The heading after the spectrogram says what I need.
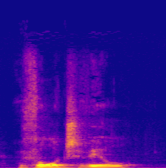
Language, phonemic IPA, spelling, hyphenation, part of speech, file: Dutch, /ˈvɔlks.ʋɪl/, volkswil, volks‧wil, noun, Nl-volkswil.ogg
- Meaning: will of the people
